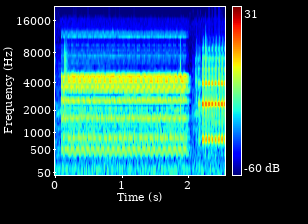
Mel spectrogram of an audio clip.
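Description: A Jack Bauer 24-style ringtone plays on a Google Sooner phone, starting as a loud, sustained electronic tone and then switching to a quick pulsing ring at the end, with nobody speaking.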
